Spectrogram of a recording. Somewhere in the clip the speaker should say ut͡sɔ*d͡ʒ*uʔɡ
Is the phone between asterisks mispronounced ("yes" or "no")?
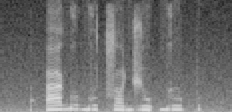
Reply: no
